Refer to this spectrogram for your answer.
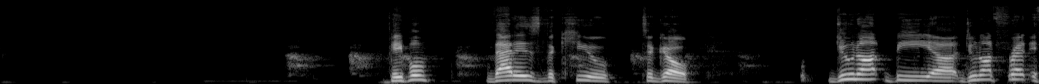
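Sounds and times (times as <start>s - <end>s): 
dog barking: 2.8s - 5.0s, 5.6s - 7.7s
speech: 3.9s - 7.0s, 8.3s - 10.3s.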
